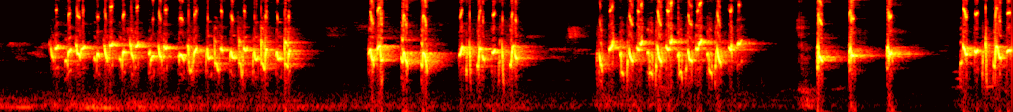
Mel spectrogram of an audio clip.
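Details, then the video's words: Yellow-vented bulbul singing steadily, used as a lure to get other birds singing and answering: bubbly, chattering phrases of quick warbled notes, delivered in bursts of about one to three seconds separated by short pauses. "SUARA trucukan gacor garuda pancingan trucukan agar cepat gacor"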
